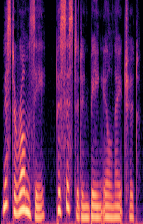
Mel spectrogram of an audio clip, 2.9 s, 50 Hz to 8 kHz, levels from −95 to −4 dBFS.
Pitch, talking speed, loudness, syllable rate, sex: 175 Hz, 145 wpm, -17 LUFS, 4.6 syllables/s, female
